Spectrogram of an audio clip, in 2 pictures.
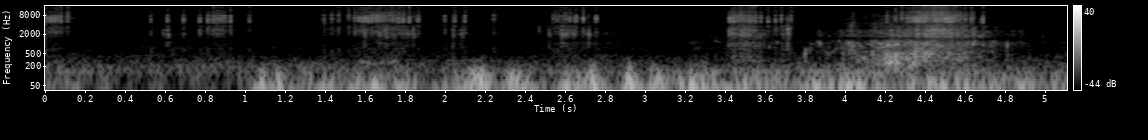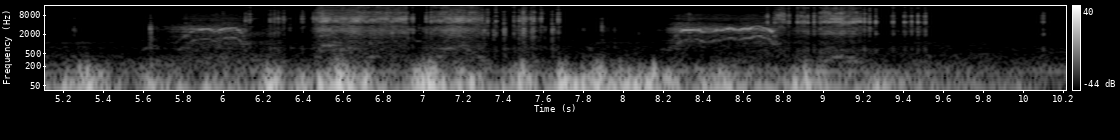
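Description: Spinning reel being cranked in irregular bursts to play a hooked redfish, its gears whirring and clicking against the load of the fish. Wind buffets the microphone with low rumbles.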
